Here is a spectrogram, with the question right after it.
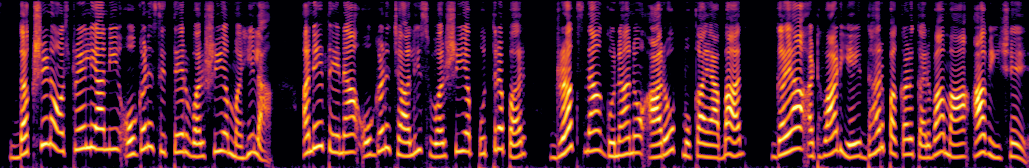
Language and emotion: Gujarati, neutral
